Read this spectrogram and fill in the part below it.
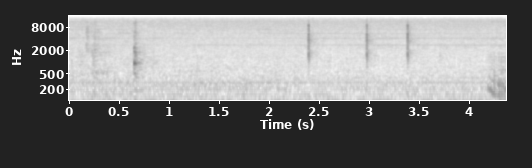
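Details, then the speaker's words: Clicks roughly once a second from a GM tube wired to a loudspeaker in a quiet room, registering background radioactivity in the air; the tube is then aimed at a fish sample. Geiger counter clicks from radioactive sample. "ioaktivt i luften, då knäpper det till. Till så här. Men det betyder att det är radioaktivitet i luften här då."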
